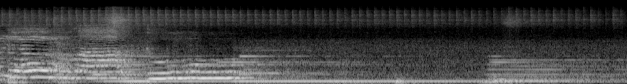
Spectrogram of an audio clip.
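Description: A young girl singing a Portuguese gospel song into a microphone over instrumental accompaniment. Her sung phrase ends about two seconds in, and the accompaniment carries on with a long held low note.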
